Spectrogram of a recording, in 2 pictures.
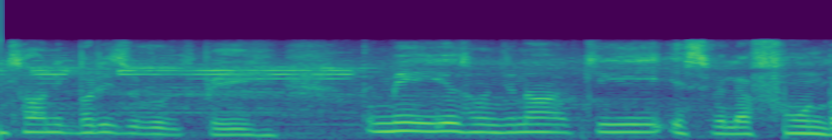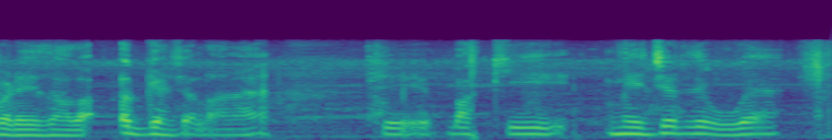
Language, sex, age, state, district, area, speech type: Dogri, male, 18-30, Jammu and Kashmir, Udhampur, rural, spontaneous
